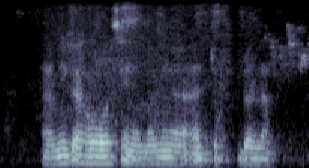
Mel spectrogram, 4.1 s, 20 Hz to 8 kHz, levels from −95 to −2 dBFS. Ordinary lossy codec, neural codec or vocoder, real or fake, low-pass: Opus, 32 kbps; none; real; 7.2 kHz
